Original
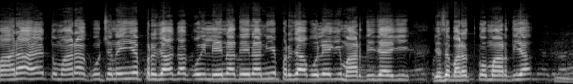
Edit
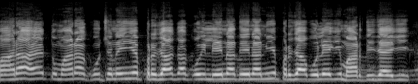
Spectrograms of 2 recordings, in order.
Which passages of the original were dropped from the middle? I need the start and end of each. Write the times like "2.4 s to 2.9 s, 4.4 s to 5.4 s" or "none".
none

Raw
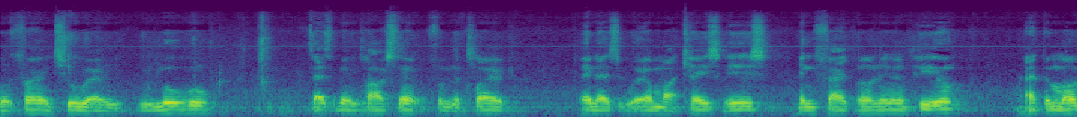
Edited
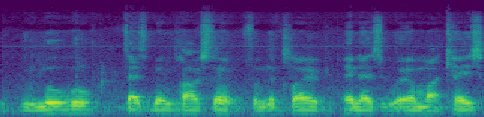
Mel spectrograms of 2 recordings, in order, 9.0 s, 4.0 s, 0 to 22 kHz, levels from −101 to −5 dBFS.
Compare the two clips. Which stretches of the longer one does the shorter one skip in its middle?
1.9 s to 2.4 s, 4.3 s to 4.7 s

